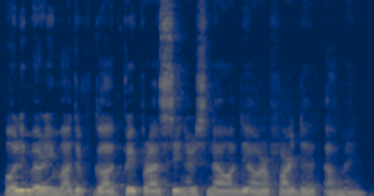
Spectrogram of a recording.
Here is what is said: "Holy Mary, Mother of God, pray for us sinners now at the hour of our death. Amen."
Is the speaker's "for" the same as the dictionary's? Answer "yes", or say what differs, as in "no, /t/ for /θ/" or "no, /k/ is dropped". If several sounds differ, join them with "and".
no, /p/ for /f/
